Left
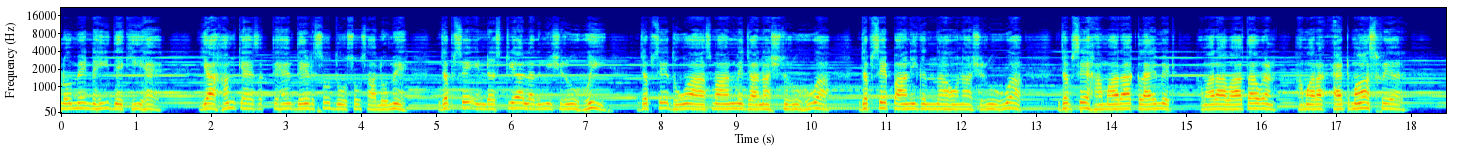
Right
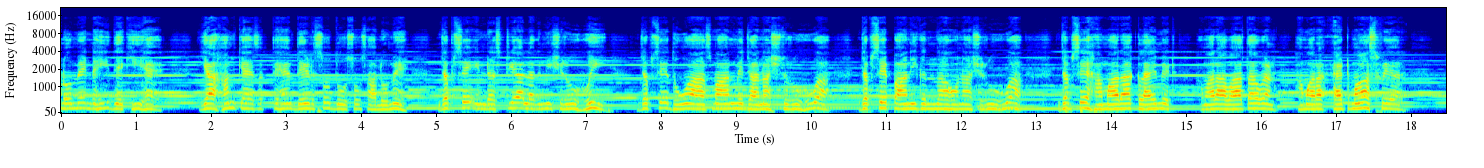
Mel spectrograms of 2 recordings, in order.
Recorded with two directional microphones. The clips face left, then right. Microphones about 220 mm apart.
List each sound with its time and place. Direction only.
0.0 s speech: 35° left (ahead or behind)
